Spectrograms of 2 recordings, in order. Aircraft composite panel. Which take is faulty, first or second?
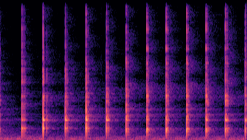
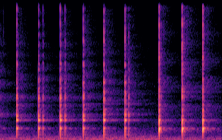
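first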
